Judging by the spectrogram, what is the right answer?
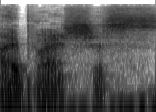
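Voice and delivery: soft, breathy whispered character voice. Joking about guarding a photo someone sent you: Gollum voice. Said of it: "treat it like you're fucking Gollum".

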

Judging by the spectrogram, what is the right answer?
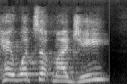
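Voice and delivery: put-on slow, high-pitched Brooklyn street-kid accent. Retelling a kid greeting him in a military store, in a Brooklyn accent. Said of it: "This kid sounded like he was from Brooklyn".

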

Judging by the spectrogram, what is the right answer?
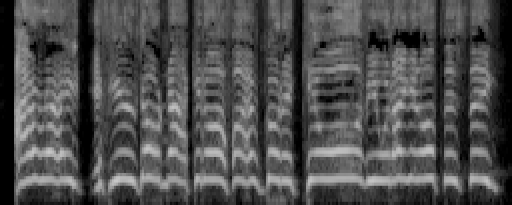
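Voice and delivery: shrieking, very high-pitched screaming. Retelling how a client muted the microphone to scold noisy kids: imitating someone screaming. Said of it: "she screams".

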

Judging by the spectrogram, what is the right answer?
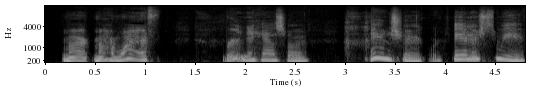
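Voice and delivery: very high, squeezed-up frog-puppet voice. Playing the quarterback while the hosts discuss him, Kermit-like Patrick Mahomes impression. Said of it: "That's how he talks, like Kermit".

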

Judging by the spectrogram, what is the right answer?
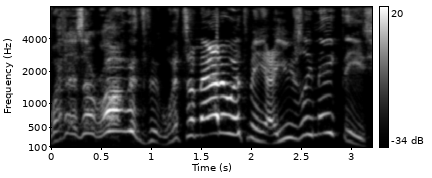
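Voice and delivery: very high, shrill screamed outburst. Retelling a TV scene after a missed basketball shot: imitating someone screaming. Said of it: "he turns around and he screams".

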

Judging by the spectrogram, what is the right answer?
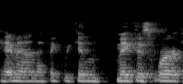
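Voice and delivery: ordinary talk

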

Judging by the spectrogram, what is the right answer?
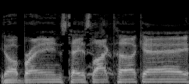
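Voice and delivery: put-on zombie voice with Boston accent. Hosts imagining zombified celebrities; one tries a zombie Ted Kennedy voice. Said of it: "What would he sound like saying brains?".

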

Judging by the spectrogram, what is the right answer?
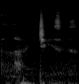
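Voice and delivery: whispering. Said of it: "I'm whispering my own ear".

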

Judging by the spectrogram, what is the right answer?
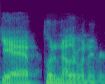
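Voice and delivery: ordinary delivery

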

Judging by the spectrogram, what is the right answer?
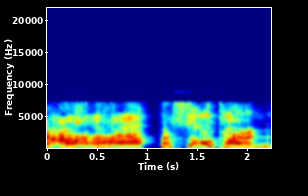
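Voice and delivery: very high, slow, unhinged rant. Retelling a wrestler grabbing a mic on the apron: imitating Bob Backlund going nuts. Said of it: "just starts going nuts".

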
